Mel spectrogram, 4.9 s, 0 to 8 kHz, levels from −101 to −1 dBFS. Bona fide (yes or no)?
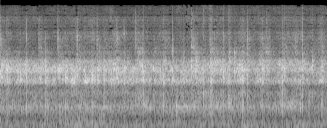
no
